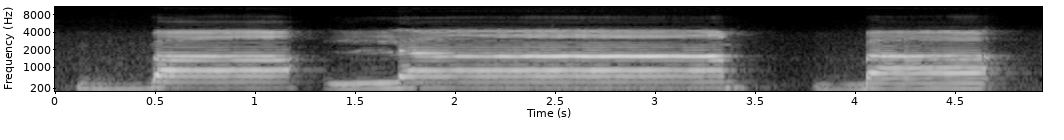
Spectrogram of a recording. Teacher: बा का मखरज तो बता दिया आपको, दोनों होठों की तरी यानी दोनों होठों के भीगे हुए हिस्से से बा अदा होता अंदर से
